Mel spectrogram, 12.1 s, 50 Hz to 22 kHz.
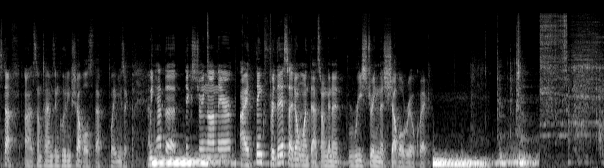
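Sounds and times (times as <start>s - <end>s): fingers rubbing string: 3.0s - 4.8s
electric guitar string low note: 3.0s - 5.4s, 6.3s - 7.8s, 8.6s - 9.8s.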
